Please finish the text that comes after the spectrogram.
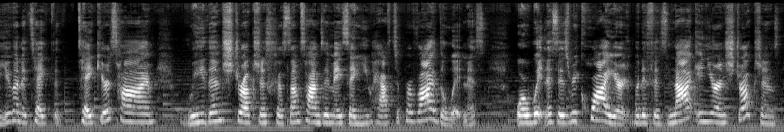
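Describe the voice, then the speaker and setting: A woman's voice: mid-range voice, pushed and bright. An American woman giving an instructional talk as a tutorial host, stressing and repeating her key points. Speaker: instructor and host of tutorial videos for notary signing agents. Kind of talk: instructional talk with acted-out example phone calls.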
